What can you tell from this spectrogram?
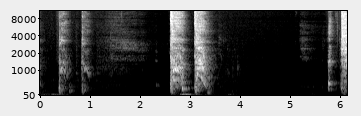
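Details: Several short, fairly dry cough bursts in pairs with a quiet wheezy throat sound between, during an average morning of allergies with sneezing.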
